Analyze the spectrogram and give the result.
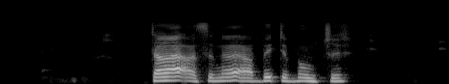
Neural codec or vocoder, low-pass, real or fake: codec, 16 kHz, 0.5 kbps, FunCodec, trained on Chinese and English, 25 frames a second; 7.2 kHz; fake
